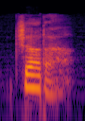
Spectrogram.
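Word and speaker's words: Jeddah: supposed by the Persians jeda or jeda is the vulgar pronunciation and not a few of the Learned call it Jada the grandmother in illusion to the legend of Eve's tomb and footnote bergart in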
